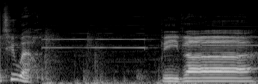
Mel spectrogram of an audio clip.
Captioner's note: beeping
